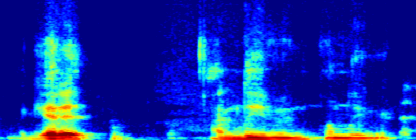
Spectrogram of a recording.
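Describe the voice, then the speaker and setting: A man's voice: mid-range voice, fairly even intonation, a little fast, mellow, close to an everyday voice. A man playing a defensive, wounded blind brother in a staged play reading, blunt and sarcastic. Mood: hurt, resigned.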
